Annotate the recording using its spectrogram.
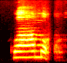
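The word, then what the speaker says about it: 과목: Bahasa Koreanya adalah kwamok. Kwamok. Coba dilihat tulisannya. Ini bacanya adalah kwa dan ini bacanya adalah mok. Jadi kalau kita lafalkan, pelafalannya adalah kwamok.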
